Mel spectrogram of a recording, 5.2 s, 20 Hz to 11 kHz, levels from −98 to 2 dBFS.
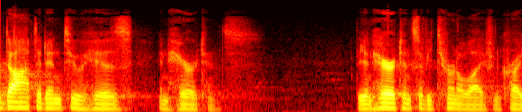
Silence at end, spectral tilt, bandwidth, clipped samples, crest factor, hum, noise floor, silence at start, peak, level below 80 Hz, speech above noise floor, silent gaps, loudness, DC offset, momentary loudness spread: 0 s; -7.5 dB/octave; 8.4 kHz; under 0.1%; 22 dB; none; -67 dBFS; 0 s; 0 dBFS; -46 dBFS; 46 dB; none; -21 LUFS; under 0.1%; 20 LU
